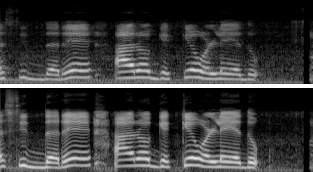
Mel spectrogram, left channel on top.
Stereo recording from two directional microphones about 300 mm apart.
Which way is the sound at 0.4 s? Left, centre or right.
Right.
